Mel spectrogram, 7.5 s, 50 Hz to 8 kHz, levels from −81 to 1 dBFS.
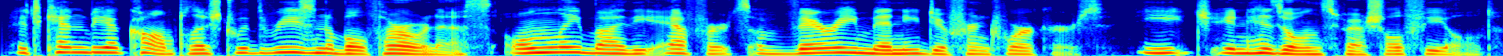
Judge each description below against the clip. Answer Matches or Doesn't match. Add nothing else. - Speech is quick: Doesn't match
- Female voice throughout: Matches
